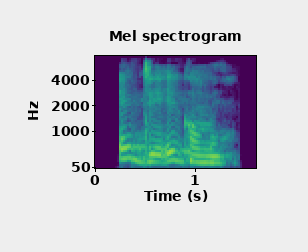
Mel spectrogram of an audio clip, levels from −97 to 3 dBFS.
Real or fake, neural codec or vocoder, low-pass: fake; vocoder, 44.1 kHz, 128 mel bands, Pupu-Vocoder; 7.2 kHz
